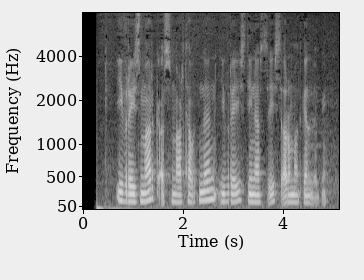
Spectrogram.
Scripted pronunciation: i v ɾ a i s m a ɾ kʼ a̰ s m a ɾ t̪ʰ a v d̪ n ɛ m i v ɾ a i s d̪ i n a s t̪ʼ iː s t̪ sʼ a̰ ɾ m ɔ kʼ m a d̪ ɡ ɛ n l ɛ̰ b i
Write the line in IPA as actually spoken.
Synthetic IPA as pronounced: i v ɾ ɛ i s m a ɾ kʼ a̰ s m a ɾ t̪ʰ a v d̪ n ɛ n i v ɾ ɛ i s d̪ i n a s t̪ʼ iː s t̪ sʼ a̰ ɾ m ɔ m a d̪ ɡ ɛ n l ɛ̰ b i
